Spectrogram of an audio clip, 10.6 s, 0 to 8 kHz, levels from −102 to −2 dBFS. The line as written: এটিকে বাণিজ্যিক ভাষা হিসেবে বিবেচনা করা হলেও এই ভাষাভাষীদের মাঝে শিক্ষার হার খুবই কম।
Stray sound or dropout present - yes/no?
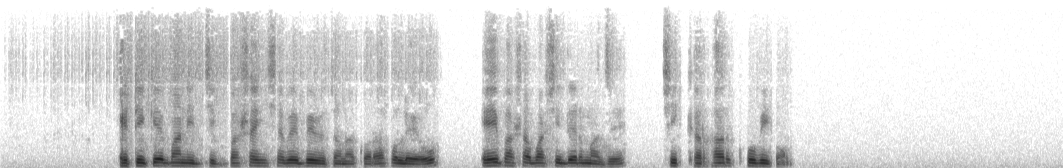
no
